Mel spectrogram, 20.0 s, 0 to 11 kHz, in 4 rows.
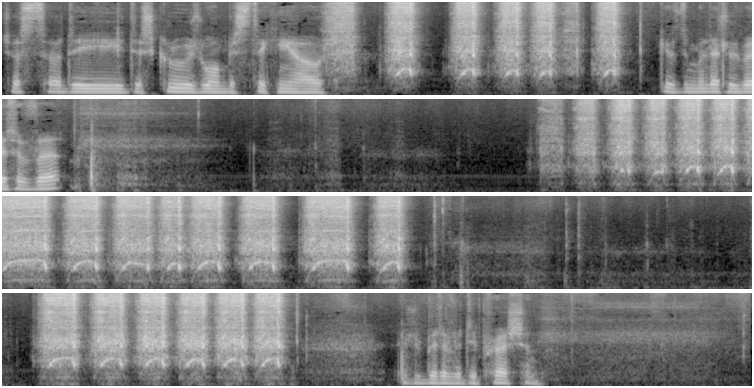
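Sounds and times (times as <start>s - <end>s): power drill bursts: 2.2s - 4.3s, 8.6s - 12.8s, 15.2s - 17.0s.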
